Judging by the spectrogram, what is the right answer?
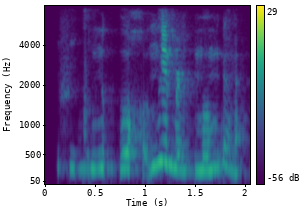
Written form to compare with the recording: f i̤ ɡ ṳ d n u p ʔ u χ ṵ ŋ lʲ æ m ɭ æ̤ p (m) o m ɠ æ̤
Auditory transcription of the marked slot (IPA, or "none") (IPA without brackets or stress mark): m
